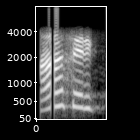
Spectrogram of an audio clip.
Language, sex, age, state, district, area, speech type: Tamil, female, 45-60, Tamil Nadu, Pudukkottai, rural, conversation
